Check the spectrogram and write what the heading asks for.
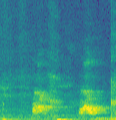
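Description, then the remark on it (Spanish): A dog barks twice in the background, two short, fairly faint barks spaced about half a second apart, with no talking over them. “es que ese perro no sé qué onda.”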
